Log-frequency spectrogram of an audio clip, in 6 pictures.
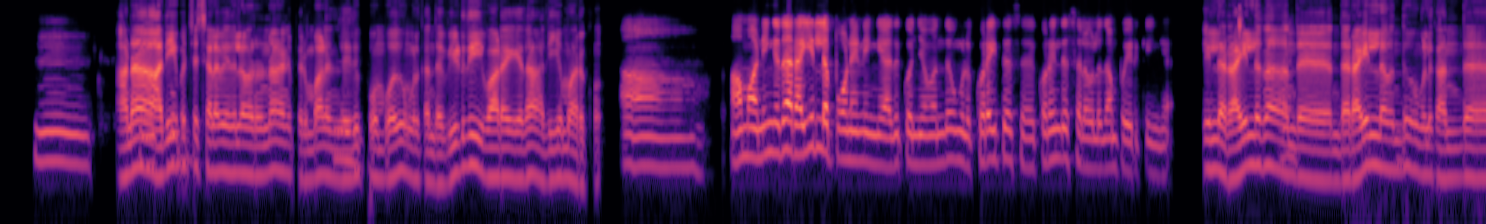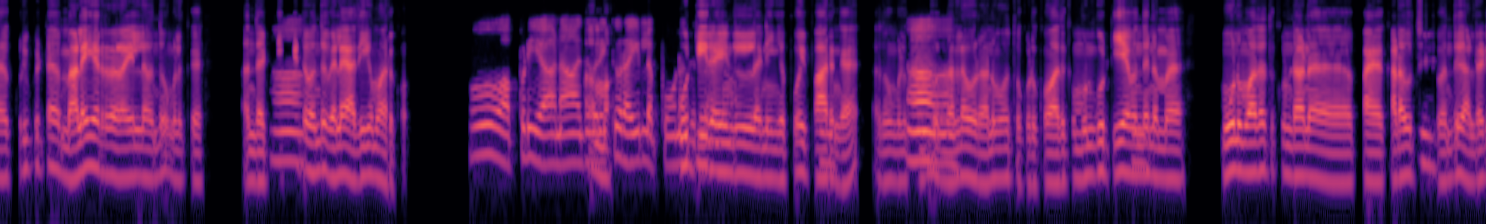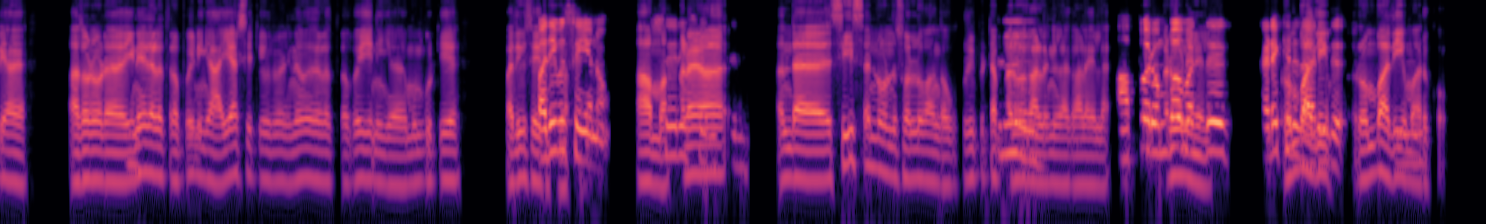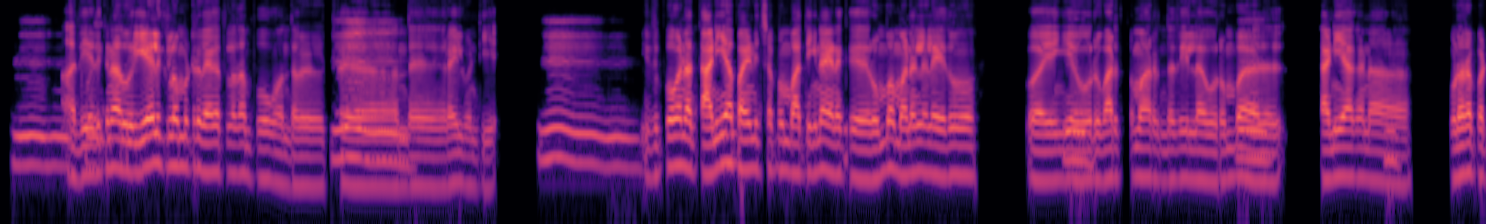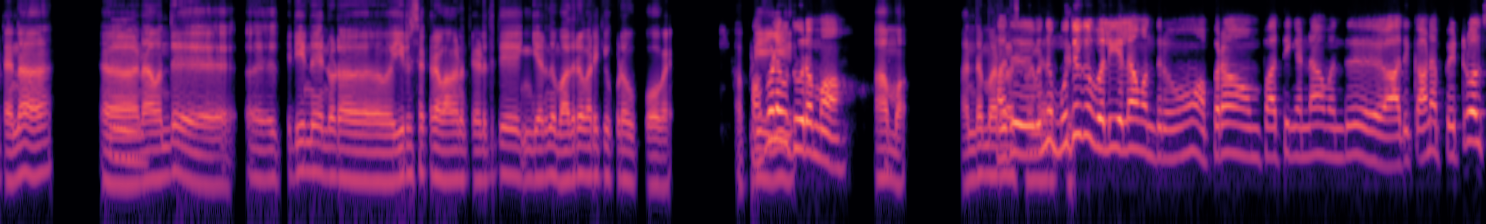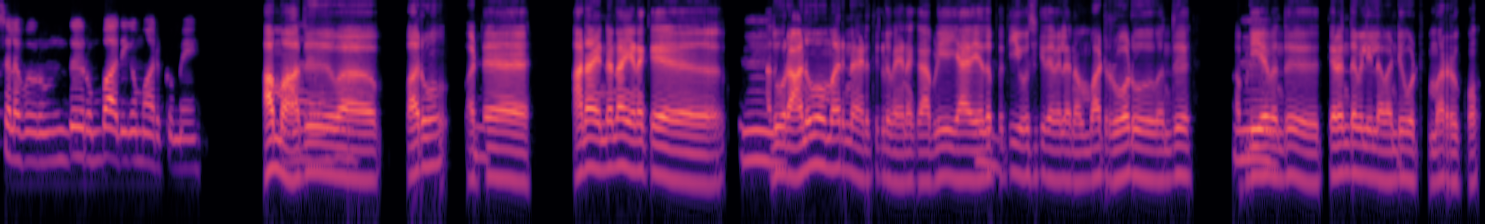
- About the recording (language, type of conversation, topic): Tamil, podcast, நீங்கள் தனியாகப் பயணம் செய்யும்போது, உங்கள் குடும்பமும் நண்பர்களும் அதை எப்படி பார்க்கிறார்கள்?
- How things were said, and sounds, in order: other noise; unintelligible speech; tapping; "ரயில்ல" said as "ரயின்ல"; in English: "ஆல்ரெடி"; "காலநிலைல" said as "காலையில"; drawn out: "ட்ரா"; surprised: "அவ்வளவு தூரமா?"; "வந்து" said as "ரொந்து"; in English: "பட்"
